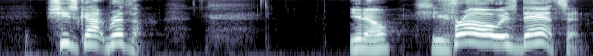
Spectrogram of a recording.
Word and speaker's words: Frau: Or Frau (pronounced "Frow") dancing.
